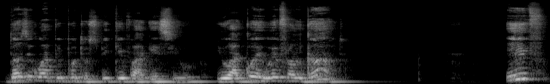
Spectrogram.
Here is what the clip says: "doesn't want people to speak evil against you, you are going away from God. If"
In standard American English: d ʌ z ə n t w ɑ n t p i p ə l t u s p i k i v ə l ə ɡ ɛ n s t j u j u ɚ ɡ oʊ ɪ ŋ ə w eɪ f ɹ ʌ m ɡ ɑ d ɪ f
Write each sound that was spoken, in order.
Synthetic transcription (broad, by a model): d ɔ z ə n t w ɑ n t p i p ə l t u s p i k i p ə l ə ɡ ɛ n s t j u j u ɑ ɡ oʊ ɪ w eɪ f ɹ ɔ m ɡ ɑ d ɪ f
